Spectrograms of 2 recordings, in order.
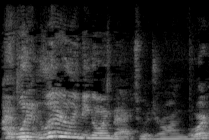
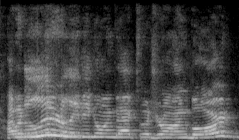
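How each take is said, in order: First: Said in the usual way. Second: "literally" punched louder and higher; stress on literally. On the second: Shown as a demonstration. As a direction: hit "literally" hard to prove the point. Positive case set against negative.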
